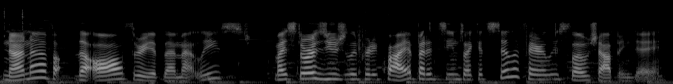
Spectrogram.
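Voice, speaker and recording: A woman hosting a livestream, switching between casual slangy chat and reading game text aloud in an animated way. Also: fairly high pitch, normal speed, faint music behind. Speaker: host of a visual novel livestream.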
